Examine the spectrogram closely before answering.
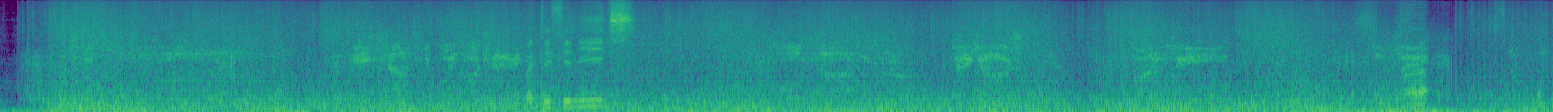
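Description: Energy weapons zap and crackle in a battle.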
